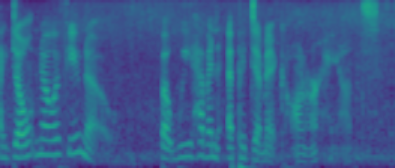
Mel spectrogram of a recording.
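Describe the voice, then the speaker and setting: A woman's voice: medium pitch, sing-song, moderate pace. Girl doing a perky cutesy vampire activist lady, dotes on animals, super earnest, voice goes all over, bit of noise. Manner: earnest, theatrically indignant, cutesy. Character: bubbly, passionate animal-loving female vampire activist doting on lapdog.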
